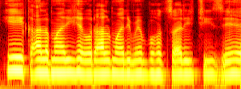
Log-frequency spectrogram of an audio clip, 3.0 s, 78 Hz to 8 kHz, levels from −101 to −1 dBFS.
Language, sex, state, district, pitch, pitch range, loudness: Hindi, female, Bihar, West Champaran, 170 Hz, 170-180 Hz, -16 LUFS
